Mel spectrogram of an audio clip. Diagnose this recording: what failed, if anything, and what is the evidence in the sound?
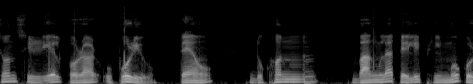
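Periodic USB or driver dropouts at the driver/buffer stage: from 0.25 s to the end, brief silent gaps every 0.25 s tick during speech. On a spectrogram these are thin evenly spaced broadband vertical lines.

A burst of packet loss on the network path occurs at 0.37–0.46 s and 2.93–3.04 s. The receiver held and faded the last sound for about 46 ms and then 94 ms, skipping roughly 40 ms and 100 ms. This shows as smeared, fading horizontal bands, then an abrupt jump.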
